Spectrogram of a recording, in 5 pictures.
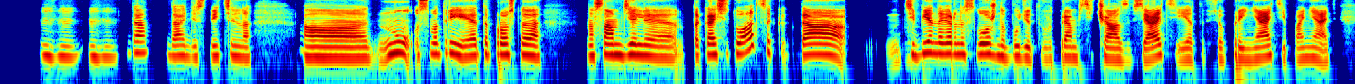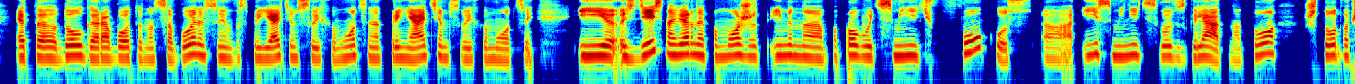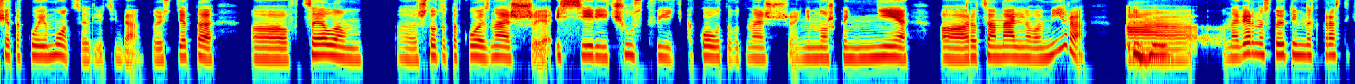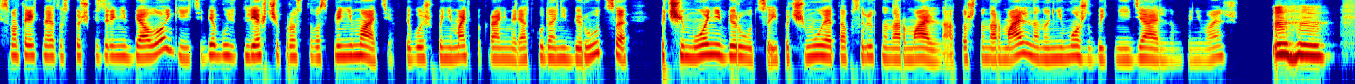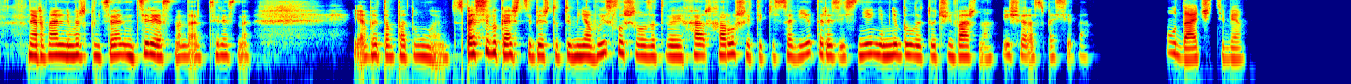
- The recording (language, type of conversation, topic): Russian, advice, Как принять свои эмоции, не осуждая их и себя?
- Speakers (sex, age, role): female, 30-34, advisor; female, 45-49, user
- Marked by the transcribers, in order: chuckle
